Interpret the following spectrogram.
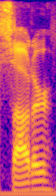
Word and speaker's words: solder: all over the place what about solder most don't pronounce the O yeah you do it's just combined with the O solder is different than sod or sawdust oh so there it changes the way the o is pronounced I don't know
